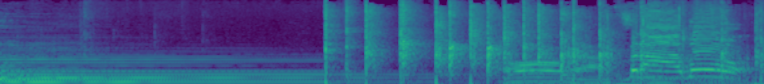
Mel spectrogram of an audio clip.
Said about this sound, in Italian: L'applauso non mi aspettavo. Grazie a tutti quanti. Tutti, tutti quelli che sono qua.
